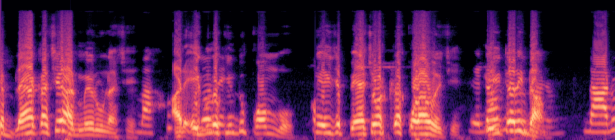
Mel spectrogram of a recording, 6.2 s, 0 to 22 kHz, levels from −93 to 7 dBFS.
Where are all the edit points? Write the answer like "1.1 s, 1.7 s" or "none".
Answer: 3.1 s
